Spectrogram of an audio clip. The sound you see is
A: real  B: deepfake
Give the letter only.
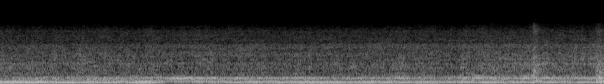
B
